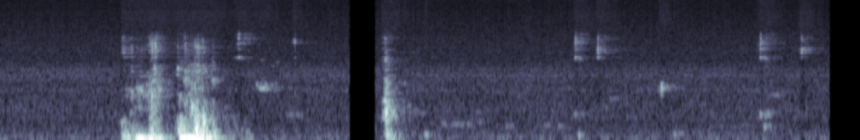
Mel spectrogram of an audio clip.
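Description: Near silence broken by faint clicks from computer input as on-screen handwriting is selected and pasted: a sharper pair about a second in, another click about two seconds in, then a few lighter ticks.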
